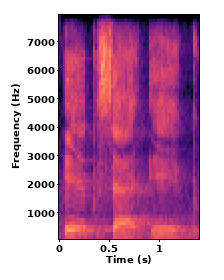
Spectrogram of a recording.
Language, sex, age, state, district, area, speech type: Maithili, male, 45-60, Bihar, Madhubani, urban, spontaneous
